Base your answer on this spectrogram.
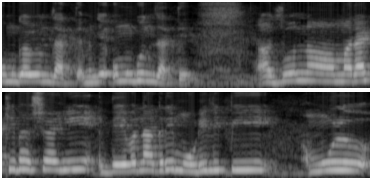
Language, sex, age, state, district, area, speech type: Marathi, female, 30-45, Maharashtra, Mumbai Suburban, urban, spontaneous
